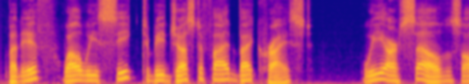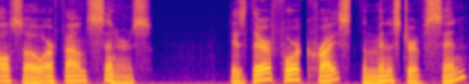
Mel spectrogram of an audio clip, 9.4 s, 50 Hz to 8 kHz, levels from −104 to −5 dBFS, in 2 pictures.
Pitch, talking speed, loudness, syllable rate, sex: 130 Hz, 145 wpm, -19 LUFS, 4.5 syllables/s, male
